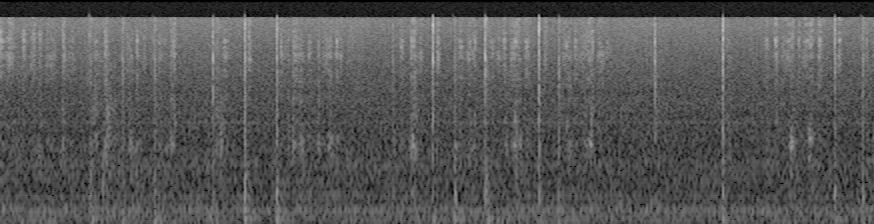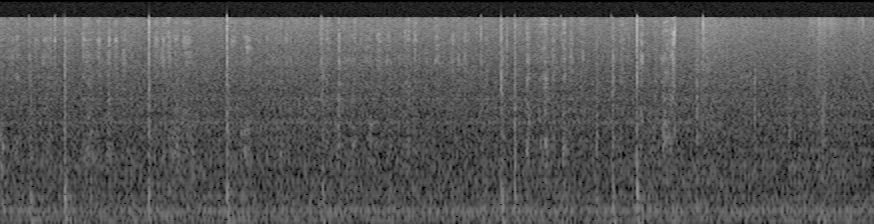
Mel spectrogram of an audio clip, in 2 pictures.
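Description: Faint stylus writing on a tablet: irregular small taps and scratches as words are handwritten, over a low steady room hum.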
